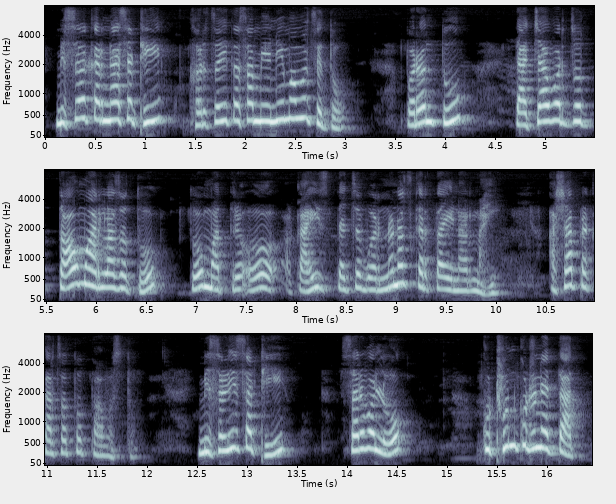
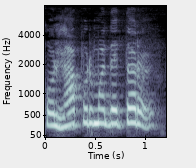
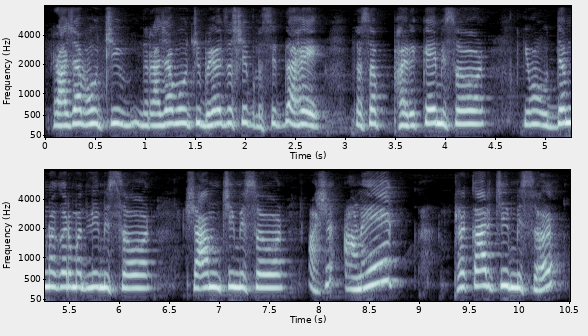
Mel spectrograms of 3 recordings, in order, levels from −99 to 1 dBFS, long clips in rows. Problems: none marked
